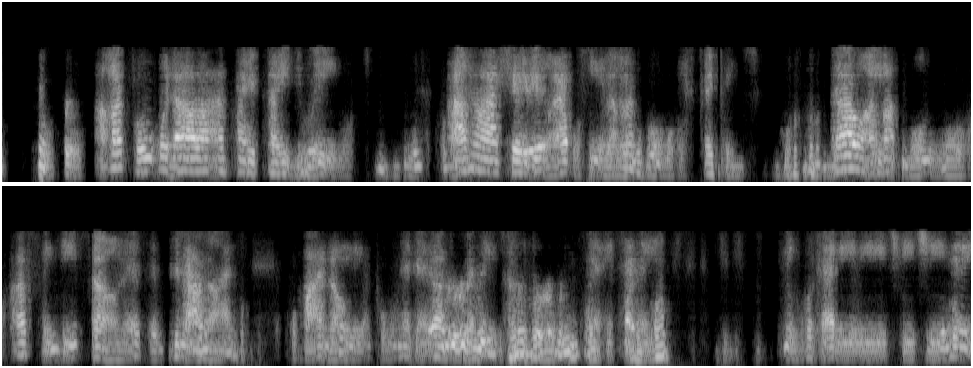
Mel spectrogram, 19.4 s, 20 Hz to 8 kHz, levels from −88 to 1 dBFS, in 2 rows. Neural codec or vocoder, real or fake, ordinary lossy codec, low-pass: codec, 16 kHz, 0.5 kbps, FreqCodec, smaller model; fake; AAC, 16 kbps; 7.2 kHz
